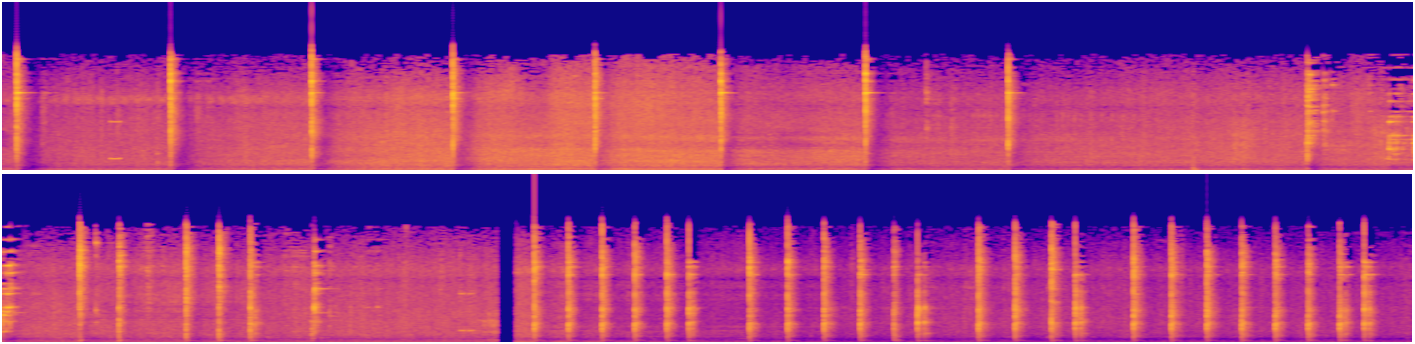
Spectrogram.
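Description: Hammer blows on red-hot rebar at a blacksmith's anvil. At first come heavy strikes about every second and a half on a hot-cut chisel held in tongs, cutting the bar, with a steady rushing noise underneath. After a break about two-thirds through come quick, lighter hammer blows, two to three a second, shaping the hot steel.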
